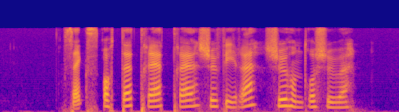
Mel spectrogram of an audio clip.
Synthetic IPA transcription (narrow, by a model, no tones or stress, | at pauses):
sɛksɔt̪ət̪ʰʁeːt̪ʰʁeːʃʉːfiːʁəʃʉːhʉnd̪ʁəoːʃʉːə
